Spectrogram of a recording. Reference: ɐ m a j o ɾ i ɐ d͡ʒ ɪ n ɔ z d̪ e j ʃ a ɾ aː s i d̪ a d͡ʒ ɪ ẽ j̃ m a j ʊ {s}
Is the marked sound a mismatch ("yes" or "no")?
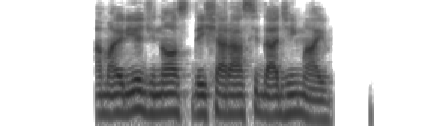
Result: yes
